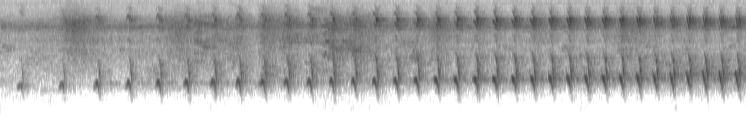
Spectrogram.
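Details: Territorial and courtship song of a great antshrike (Taraba major): a long run of clipped, hollow hoots, starting soft and slow, then quickening and swelling into a rapid, loud, evenly pulsed series, about four notes per second.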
